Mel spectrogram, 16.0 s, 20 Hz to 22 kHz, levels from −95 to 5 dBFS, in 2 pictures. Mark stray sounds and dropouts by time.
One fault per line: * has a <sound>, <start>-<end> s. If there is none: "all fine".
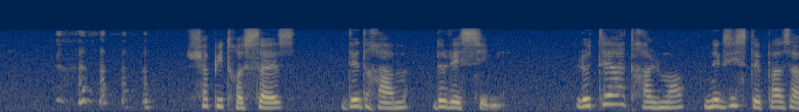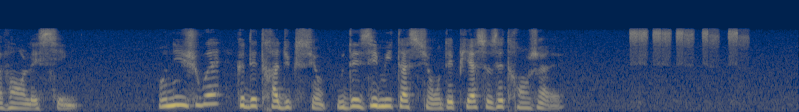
* has a laugh, 0.6-1.6 s
* has a laugh, 14.3-15.5 s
